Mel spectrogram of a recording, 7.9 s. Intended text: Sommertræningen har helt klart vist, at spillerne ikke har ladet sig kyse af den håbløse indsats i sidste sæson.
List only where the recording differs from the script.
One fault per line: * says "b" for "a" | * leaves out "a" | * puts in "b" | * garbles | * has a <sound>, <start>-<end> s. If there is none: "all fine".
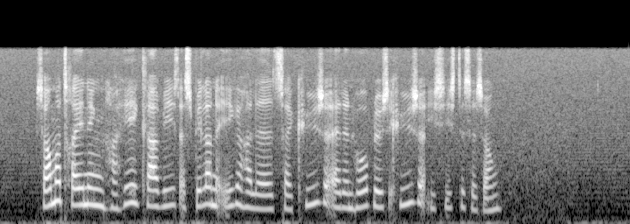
* says "kyse" for "indsats"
